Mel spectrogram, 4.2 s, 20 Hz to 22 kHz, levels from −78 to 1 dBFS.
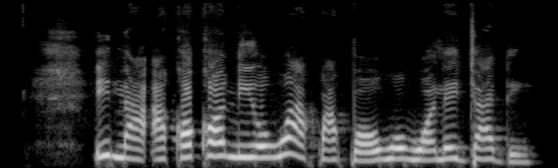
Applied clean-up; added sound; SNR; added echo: neural mask model Resemble Enhance denoiser.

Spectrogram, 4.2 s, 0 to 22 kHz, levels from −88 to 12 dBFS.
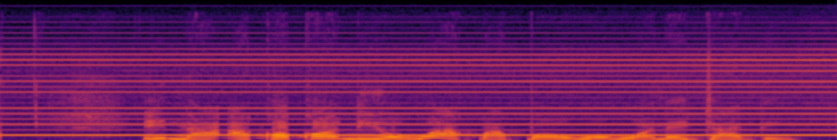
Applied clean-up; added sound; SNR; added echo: none; Harmonica; 1 dB; none.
